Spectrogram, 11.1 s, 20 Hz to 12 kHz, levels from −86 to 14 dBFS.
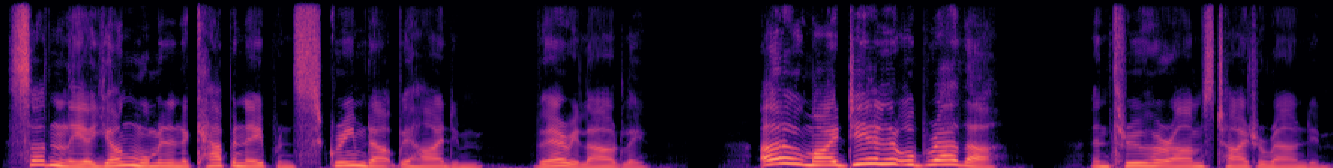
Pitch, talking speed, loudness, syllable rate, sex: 215 Hz, 145 wpm, -16 LUFS, 4.2 syllables/s, female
